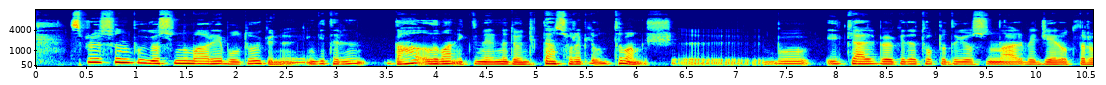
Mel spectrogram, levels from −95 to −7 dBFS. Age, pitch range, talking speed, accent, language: 60-79, 130-175 Hz, 120 wpm, native, Turkish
